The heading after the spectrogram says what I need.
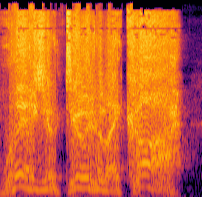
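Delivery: creaky, rough, menacing, threatening voice. Voicing a bleeding driver who looks at the player: menacing driver voice. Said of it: "with this look of awful menace in his eyes".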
